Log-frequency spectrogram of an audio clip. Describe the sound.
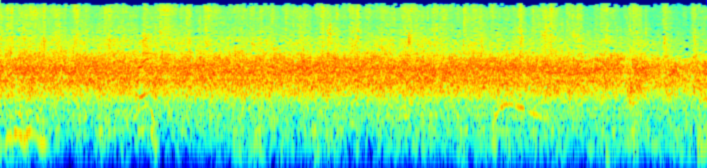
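Sustained crowd applause at DEF CON for a first-time speaker, a dense, loud wash of many hands clapping steadily for several seconds, with faint voices murmuring underneath.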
